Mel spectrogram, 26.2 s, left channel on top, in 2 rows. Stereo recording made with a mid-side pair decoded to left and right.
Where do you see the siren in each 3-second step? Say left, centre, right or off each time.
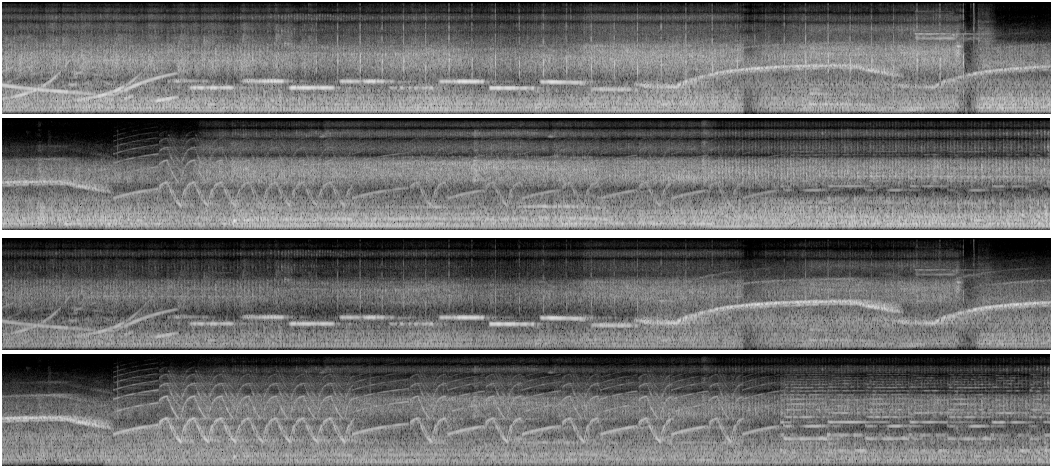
left, left, centre, centre, right, right, right, right, right.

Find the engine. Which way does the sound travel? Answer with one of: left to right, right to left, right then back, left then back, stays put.
stays put.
